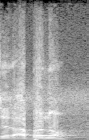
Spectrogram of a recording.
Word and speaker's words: Ravan: The name of my short stories is Ravana. In Assamese it's pronounced as Ravan.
